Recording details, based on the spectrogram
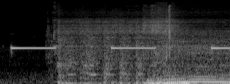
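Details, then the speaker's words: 2006 Acura TSX after ignition switch replacement: short chime, brief crank, engine fires right up and idles with no dash buzzing; buzzing and hard or no start fixed, bad ignition switch confirmed. "right up no buzzing so we have fixed the issue bad ignition switch"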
